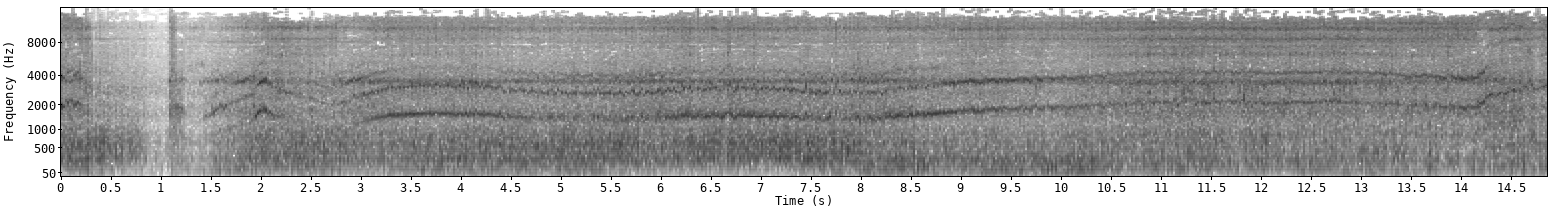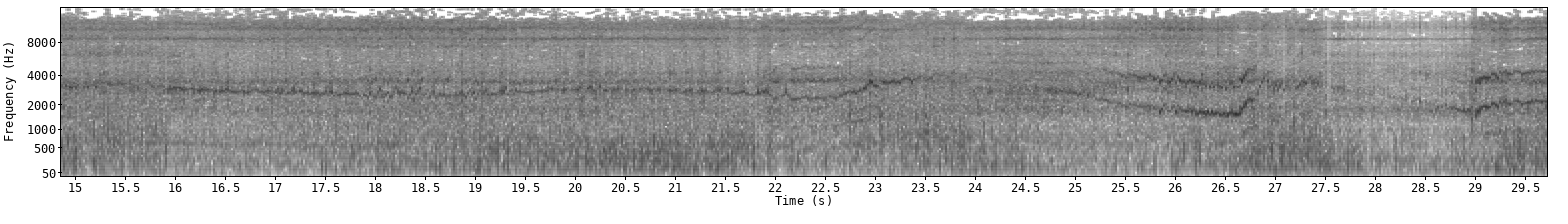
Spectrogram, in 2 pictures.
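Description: Motor and drivetrain of a 1/10-scale Redcat monster truck whining as it drives, the pitch sliding up and down with the throttle, over a rough rumble of tyres on gravel and grass. The whine cuts out briefly about a second in and again near the end.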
